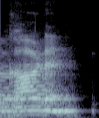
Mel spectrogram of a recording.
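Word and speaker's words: garden: उसके बाद गार्डन, गार्डन, गार्डन, ठीक है, यहाँ पे भी अलमदा की तरह गार्डन, गार्डन नहीं होगा जैसे हम वैसे ट्रेडिशनली बोलते हैं गार्डन पाकिस्तानी प्रोनाउंसिएशन के अंदर। तो ओरिजिनल इसकी जो प्रोनाउंसिएशन है आर की, वो यहाँ पे होगी गार्डन, गार्डन।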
